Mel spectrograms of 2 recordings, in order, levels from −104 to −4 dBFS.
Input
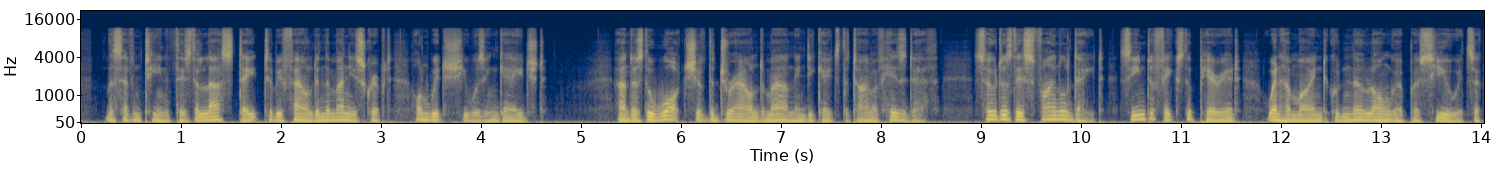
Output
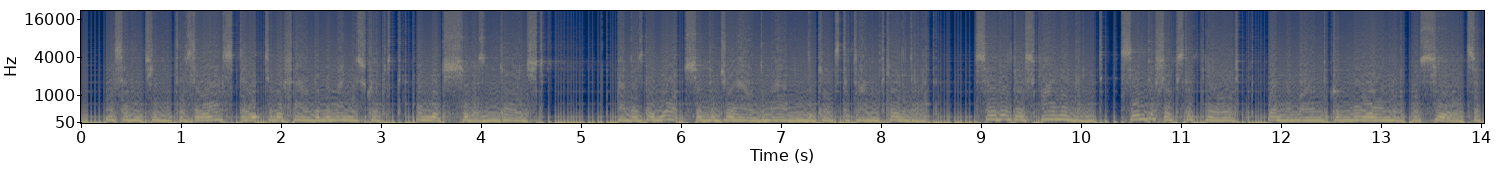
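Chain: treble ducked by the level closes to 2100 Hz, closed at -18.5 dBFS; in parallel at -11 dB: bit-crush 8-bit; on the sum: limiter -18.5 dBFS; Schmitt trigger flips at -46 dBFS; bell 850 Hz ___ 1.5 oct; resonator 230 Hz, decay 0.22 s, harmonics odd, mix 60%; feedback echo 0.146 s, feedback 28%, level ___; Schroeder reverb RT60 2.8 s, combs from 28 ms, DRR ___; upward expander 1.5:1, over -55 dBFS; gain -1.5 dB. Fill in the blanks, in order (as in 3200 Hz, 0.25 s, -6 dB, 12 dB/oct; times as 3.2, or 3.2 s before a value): -10 dB, -19.5 dB, 19.5 dB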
